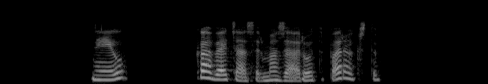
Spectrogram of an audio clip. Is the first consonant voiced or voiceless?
voiced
